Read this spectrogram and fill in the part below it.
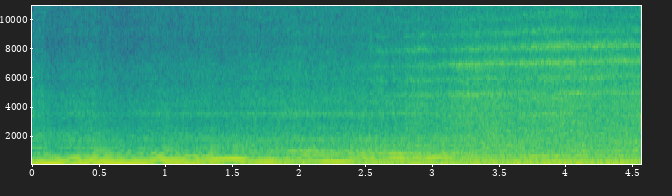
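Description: An electric train motor whines, rising in pitch as the train speeds up.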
